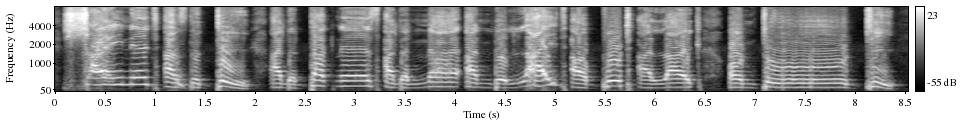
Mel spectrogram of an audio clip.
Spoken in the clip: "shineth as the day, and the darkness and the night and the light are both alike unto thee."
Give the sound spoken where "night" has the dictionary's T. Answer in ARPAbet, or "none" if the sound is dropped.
none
